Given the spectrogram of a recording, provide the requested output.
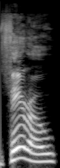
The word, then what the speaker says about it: Pharaoh: So, just like the name Pharaoh, we pronounce it O at the end, but it's spelled with a H.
